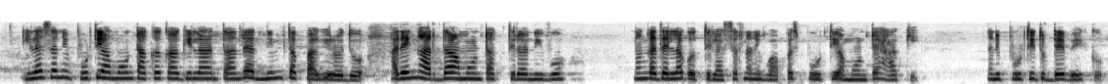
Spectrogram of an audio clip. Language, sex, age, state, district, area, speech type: Kannada, female, 18-30, Karnataka, Tumkur, rural, spontaneous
